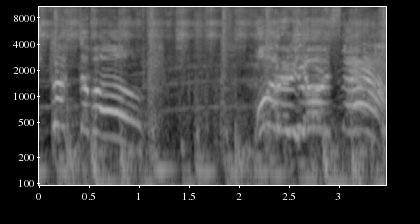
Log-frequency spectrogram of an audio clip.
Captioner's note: upbeat music continues; bag rattling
